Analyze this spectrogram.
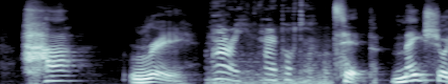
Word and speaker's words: Harry: In some British accents like Cockney English or Estuary English, the H is dropped completely. So instead of being Harry, it becomes Arry. Harry, Arry. But in most British accents, the H is heard loud and clear. It becomes Ha-ree.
